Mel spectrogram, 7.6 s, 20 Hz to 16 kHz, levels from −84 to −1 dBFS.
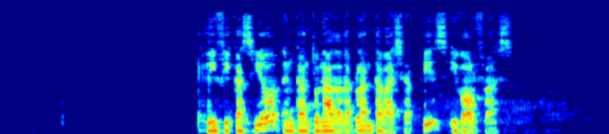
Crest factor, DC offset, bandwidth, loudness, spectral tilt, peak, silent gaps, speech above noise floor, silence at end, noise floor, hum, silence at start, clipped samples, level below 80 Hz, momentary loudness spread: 22 dB; under 0.1%; 11.5 kHz; -24 LUFS; -6.5 dB/octave; -4 dBFS; none; 65 dB; 1.25 s; -88 dBFS; none; 2.45 s; under 0.1%; -58 dBFS; 14 LU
